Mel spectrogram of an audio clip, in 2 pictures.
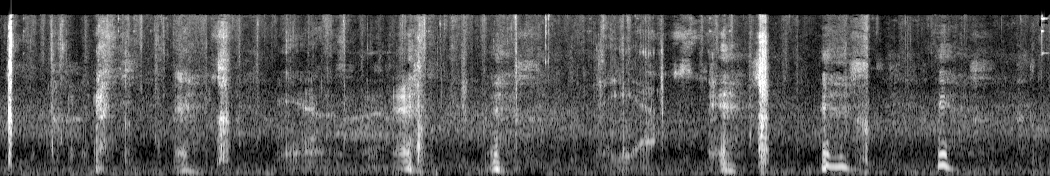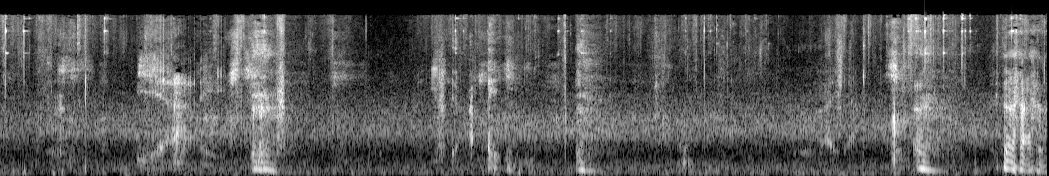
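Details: A male Staffordshire Bull Terrier playing with a stick he loves gives short, rough grunts and yips in uneven bursts a second or two apart.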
